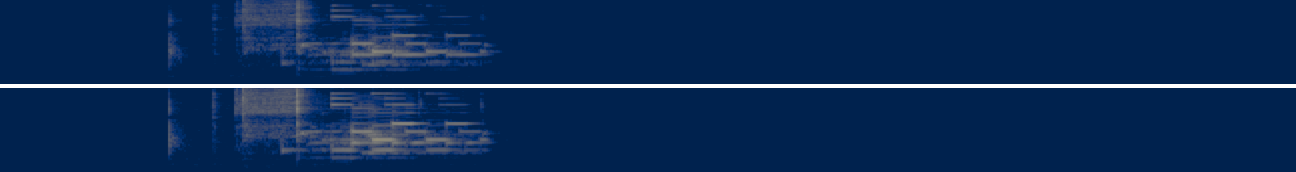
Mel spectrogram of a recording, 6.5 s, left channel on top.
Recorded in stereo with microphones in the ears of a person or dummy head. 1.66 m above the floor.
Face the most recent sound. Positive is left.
turn(degrees=-40)  # may be behind; listen again after turning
